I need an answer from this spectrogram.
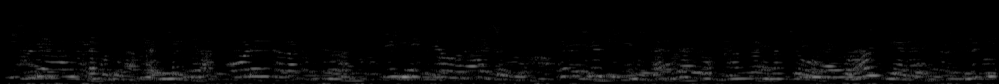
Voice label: female synthconv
